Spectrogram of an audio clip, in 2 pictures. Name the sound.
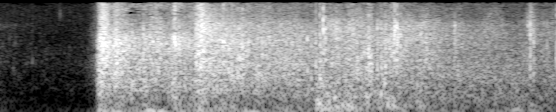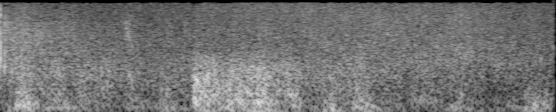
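thunderstorm with rolling thunder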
